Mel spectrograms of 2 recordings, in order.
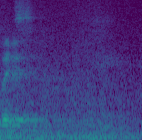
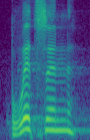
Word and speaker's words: Blitzen: made sure it had Donner and Blitzen. Dunder and Blixen, 1830, excuse me. Donder and Blitzen. Donder and Blitzen does, in your immense poetical taste, Blitzen rhyme with vixen?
